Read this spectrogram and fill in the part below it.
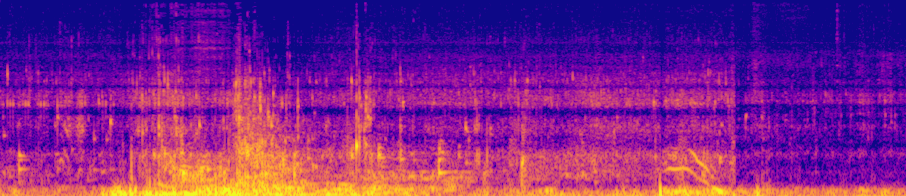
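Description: Air bubbles gurgle and rumble underwater as a diver breathes out.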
